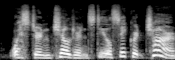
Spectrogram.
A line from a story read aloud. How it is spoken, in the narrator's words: he cried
